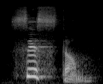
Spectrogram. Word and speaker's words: system: Number 2, system. The first part, sis, is the primary stress syllable.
